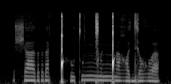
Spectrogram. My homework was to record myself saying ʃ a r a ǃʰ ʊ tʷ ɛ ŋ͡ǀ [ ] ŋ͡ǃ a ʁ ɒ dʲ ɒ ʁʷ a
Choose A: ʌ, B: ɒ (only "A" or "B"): A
